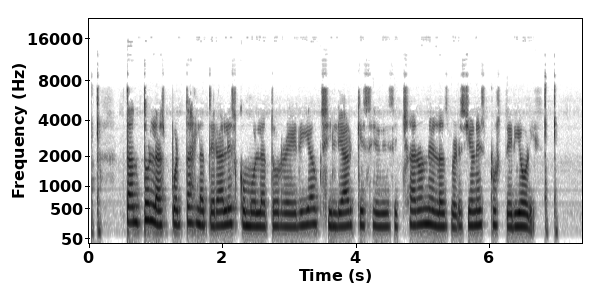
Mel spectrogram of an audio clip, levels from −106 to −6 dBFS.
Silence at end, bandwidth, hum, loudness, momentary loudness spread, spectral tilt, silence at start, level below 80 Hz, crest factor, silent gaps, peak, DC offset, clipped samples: 0.4 s; 7.6 kHz; none; -19 LUFS; 8 LU; -5.5 dB/octave; 0.05 s; -70 dBFS; 18 dB; none; -2 dBFS; under 0.1%; under 0.1%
